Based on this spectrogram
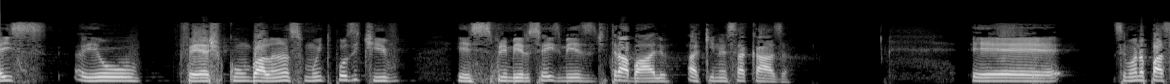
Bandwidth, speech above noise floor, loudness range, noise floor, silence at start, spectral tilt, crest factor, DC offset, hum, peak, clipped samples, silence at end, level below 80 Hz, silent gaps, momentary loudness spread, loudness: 7.8 kHz; 63 dB; 4 LU; -78 dBFS; 0 s; -5 dB/octave; 16 dB; under 0.1%; none; 0 dBFS; under 0.1%; 0 s; -50 dBFS; none; 14 LU; -15 LUFS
